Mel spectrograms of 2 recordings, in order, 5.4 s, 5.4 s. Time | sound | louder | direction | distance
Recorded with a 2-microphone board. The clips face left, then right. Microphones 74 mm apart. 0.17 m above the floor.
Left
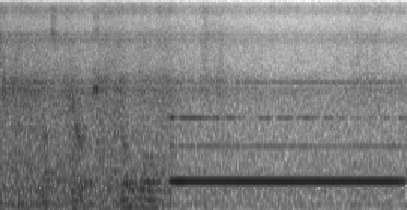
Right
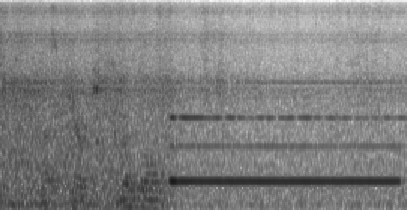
0.5 | a man speaking | left 1 dB | 10° left (ahead or behind) | 1.7 m
2.2 | a flute | even | 10° right (ahead or behind) | 7.5 m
